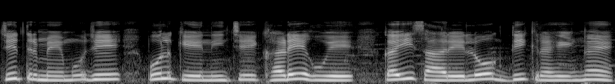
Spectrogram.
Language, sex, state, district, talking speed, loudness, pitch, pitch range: Hindi, female, Madhya Pradesh, Katni, 135 wpm, -14 LUFS, 215 Hz, 195-235 Hz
